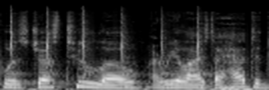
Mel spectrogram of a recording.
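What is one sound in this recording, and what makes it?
A hammer taps on a wooden block against a banjo rim.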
